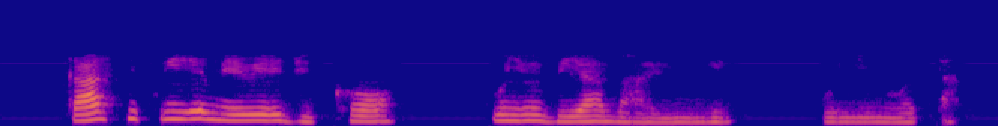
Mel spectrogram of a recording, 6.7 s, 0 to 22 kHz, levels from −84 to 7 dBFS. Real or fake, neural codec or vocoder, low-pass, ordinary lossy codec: fake; vocoder, 22.05 kHz, 80 mel bands, HiFi-GAN; 3.6 kHz; MP3, 24 kbps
